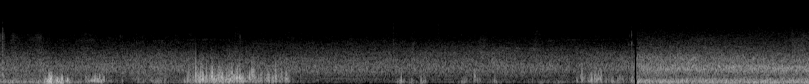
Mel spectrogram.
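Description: Footsteps and handling knocks from walking with a handheld camera, with wind on the microphone. About six seconds in, a steady low drone comes in and holds.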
